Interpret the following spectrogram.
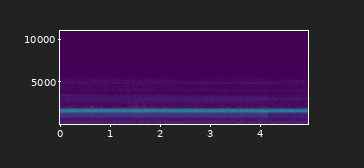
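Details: American toad recorded by parabolic microphone giving a steady, high, rapidly pulsed trill at one pitch throughout, with a faint second trill in the background.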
